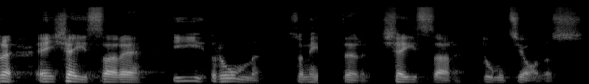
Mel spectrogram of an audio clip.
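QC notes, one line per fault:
3.18–3.41 s, playback stall: speech drops to silence for 227 ms mid-flow, then resumes, likely because the player's buffer ran dry or its thread was blocked.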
